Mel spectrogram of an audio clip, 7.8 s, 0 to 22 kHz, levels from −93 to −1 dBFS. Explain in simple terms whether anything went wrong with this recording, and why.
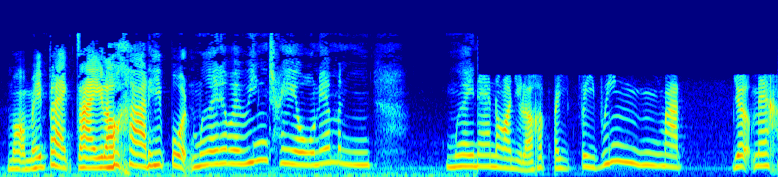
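Throughout the recording the speech sounds plainly watery and swirly, with nothing above about 10.1 kHz, so the crisp top end is missing. This is most likely MP3 compression squeezed too hard: the encoder saved space by cutting off treble and dropping quieter details.

At 4.78 s the sound turns duller and boxier until the end, with nothing above about 3.8 kHz and no gap at the change. This is likely an input switched to a poorer device, such as a headset microphone that captures a narrower range.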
